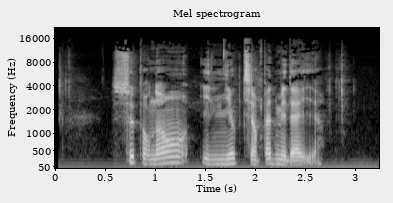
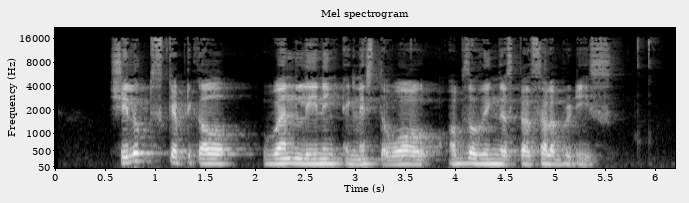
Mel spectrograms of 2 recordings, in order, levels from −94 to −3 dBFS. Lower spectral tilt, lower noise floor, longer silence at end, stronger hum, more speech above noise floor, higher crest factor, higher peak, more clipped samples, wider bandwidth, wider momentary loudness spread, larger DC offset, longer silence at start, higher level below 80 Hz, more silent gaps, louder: second, -2.5 dB/octave vs -5.5 dB/octave; second, -50 dBFS vs -72 dBFS; second, 0.35 s vs 0.65 s; neither; second, 28 dB vs 54 dB; about the same, 22 dB vs 18 dB; about the same, -2 dBFS vs -2 dBFS; neither; about the same, 16 kHz vs 17 kHz; first, 19 LU vs 11 LU; neither; second, 0.05 s vs 0.55 s; about the same, -52 dBFS vs -54 dBFS; neither; second, -21 LUFS vs -18 LUFS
